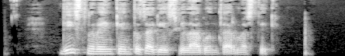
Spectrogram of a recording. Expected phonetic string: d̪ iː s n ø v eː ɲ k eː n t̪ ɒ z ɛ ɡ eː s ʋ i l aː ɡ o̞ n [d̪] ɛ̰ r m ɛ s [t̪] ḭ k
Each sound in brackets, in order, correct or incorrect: incorrect: t̪, correct

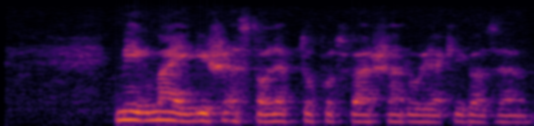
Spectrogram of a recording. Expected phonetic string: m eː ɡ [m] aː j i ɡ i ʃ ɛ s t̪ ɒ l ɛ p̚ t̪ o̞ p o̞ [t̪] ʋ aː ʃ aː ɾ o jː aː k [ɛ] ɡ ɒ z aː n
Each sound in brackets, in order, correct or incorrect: correct, correct, incorrect: i

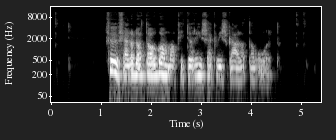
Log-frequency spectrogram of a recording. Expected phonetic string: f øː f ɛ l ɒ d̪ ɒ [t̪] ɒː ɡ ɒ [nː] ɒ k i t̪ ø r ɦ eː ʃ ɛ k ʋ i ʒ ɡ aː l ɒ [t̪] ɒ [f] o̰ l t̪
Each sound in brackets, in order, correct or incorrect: correct, incorrect: mː, correct, incorrect: v

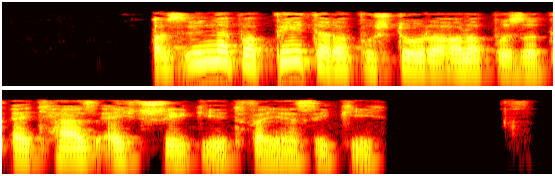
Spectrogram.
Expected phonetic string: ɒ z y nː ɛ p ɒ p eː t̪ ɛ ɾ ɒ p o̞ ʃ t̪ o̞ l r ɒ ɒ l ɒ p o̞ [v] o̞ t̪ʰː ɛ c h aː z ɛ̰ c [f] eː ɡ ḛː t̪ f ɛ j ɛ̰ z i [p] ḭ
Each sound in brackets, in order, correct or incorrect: incorrect: z, incorrect: ʃ, incorrect: k

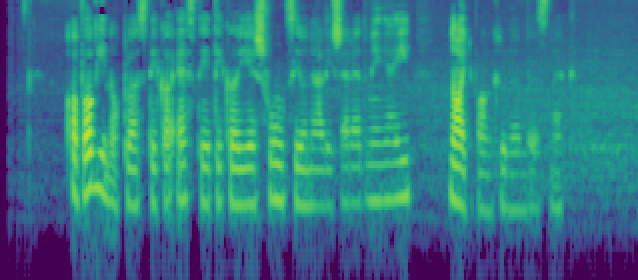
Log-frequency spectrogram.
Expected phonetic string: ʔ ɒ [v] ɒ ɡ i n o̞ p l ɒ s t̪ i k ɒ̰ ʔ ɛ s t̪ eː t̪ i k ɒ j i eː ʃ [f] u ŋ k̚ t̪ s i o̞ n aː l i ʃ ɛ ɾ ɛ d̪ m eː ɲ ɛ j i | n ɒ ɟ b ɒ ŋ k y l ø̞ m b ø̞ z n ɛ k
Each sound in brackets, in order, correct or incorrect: correct, correct

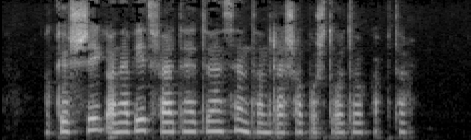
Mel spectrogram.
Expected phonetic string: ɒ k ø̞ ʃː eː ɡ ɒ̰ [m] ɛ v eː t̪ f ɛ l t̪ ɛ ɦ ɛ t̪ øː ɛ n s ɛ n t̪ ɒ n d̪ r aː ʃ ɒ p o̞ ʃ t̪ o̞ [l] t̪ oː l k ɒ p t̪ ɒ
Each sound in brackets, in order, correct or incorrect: incorrect: n, correct

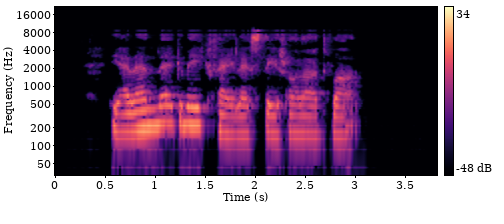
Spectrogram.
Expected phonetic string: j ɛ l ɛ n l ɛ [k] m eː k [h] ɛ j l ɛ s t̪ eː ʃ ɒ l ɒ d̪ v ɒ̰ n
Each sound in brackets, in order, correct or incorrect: incorrect: ɡ, incorrect: f

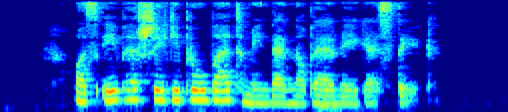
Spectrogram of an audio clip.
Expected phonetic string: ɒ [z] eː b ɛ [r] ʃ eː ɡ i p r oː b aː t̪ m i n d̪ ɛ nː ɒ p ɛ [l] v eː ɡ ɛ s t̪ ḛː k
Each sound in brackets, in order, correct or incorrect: correct, correct, correct

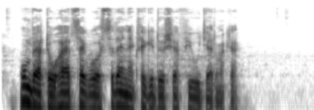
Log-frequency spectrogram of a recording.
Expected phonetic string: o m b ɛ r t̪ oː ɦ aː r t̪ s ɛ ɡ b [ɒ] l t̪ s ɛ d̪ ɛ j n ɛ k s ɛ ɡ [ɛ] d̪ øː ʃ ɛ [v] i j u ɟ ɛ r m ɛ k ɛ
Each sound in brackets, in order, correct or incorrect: incorrect: o, incorrect: i, incorrect: f

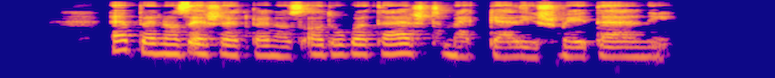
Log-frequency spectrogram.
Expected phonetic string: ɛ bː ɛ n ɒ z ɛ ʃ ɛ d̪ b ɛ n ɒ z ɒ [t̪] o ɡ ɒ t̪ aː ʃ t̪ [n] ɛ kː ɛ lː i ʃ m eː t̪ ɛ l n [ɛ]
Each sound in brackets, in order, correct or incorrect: incorrect: d̪, incorrect: m, incorrect: i

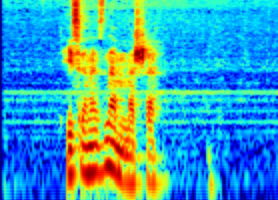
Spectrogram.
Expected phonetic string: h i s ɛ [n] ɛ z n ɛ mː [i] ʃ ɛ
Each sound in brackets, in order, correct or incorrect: correct, incorrect: ɛ

